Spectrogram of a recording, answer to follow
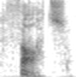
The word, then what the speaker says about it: thought: Uh, the neighbors thought she was strange. Pay attention to the pronunciation of this word. It's thought.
